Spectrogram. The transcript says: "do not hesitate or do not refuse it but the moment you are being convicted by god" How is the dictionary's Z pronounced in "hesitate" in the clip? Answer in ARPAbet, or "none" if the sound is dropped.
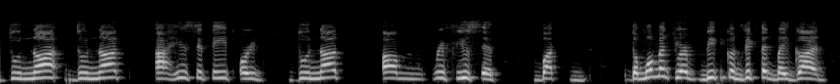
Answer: S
